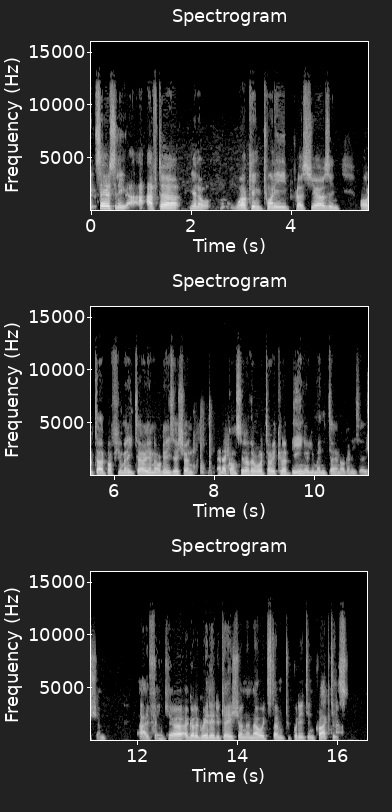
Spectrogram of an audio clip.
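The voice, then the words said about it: French accent. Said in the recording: “because of my accent ... your accent still makes it sound French”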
